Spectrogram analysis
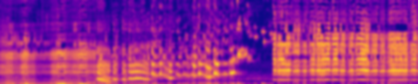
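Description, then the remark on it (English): Harsh, buzzy distorted tones sputter and warble, then abruptly switch to a dense, steady wall of gritty digital noise with a droning pitch: digital threshold distortion produced with laser components. No voices, just loud processed electronic sound. “I now have a ton of new laser components to play with, which I have accidentally discovered makes incredible sounding digital threshold distortion.”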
